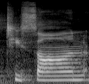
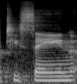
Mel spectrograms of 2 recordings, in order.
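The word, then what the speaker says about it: tisane: about from tender flower is tissan or tisain i'm never too sure how to pronounce this word but i think it's tisan and basically what a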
